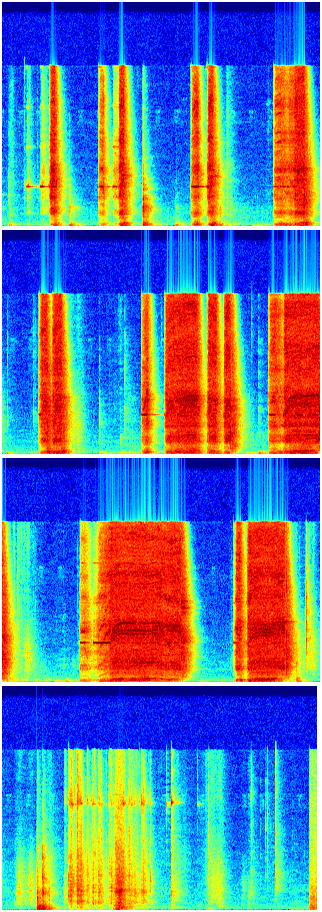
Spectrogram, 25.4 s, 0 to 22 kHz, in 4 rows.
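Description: Cordless drill boring angled pilot holes into pine 2x3 table legs for hidden screws: a few short starts, then a series of longer runs of one to two seconds each with pauses between. Faint clicks and handling follow near the end.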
